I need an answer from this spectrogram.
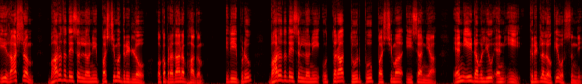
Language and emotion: Telugu, neutral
